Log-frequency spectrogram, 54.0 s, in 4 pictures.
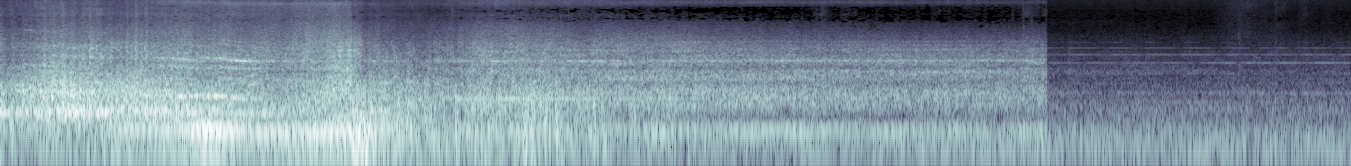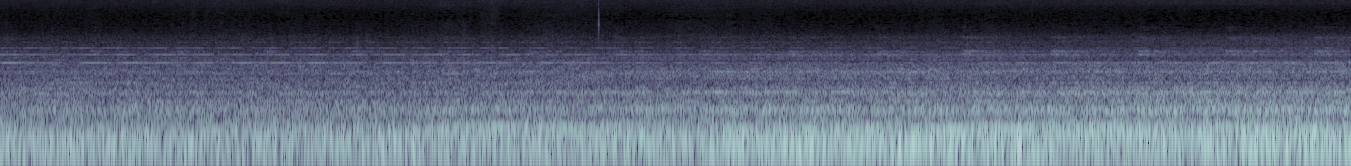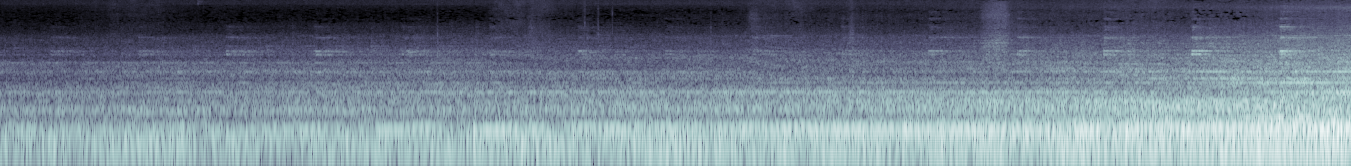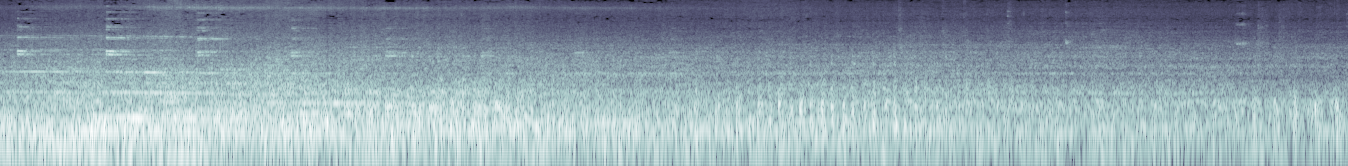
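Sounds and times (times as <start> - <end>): train wheels clattering on rails: 0.0 - 8.2, 36.3 - 54.0
diesel train rumble: 0.0 - 10.8, 16.9 - 54.0.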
